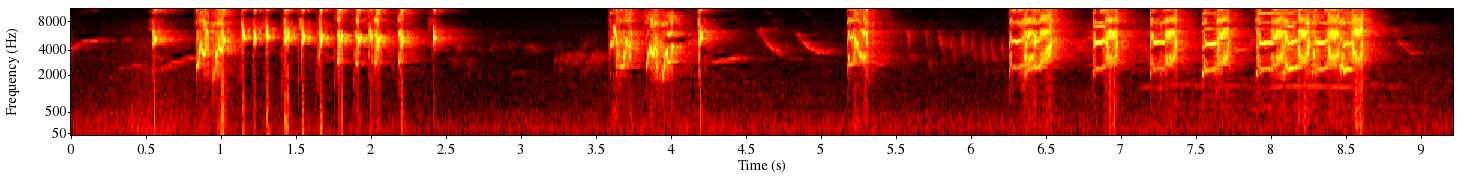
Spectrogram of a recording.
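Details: Lovebird song used to provoke a rival into singing: bursts of rapid, shrill, high chattering notes, a fast run of clicks near the start, then clustered harsh squeaky phrases with short pauses between.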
